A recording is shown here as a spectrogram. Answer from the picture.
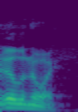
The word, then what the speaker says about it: Illinois: Northern Illinois. No S. Don't pronounce the S.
